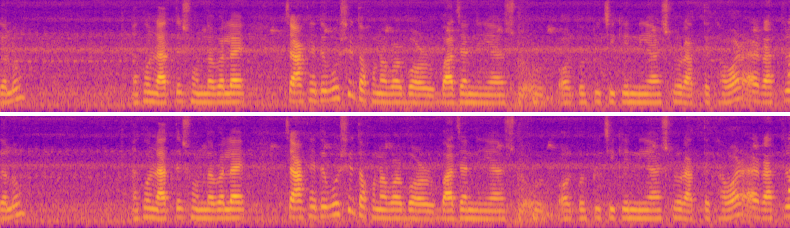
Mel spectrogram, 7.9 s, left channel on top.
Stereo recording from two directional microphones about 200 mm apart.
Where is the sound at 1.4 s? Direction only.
Centre (ahead or behind).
